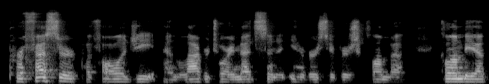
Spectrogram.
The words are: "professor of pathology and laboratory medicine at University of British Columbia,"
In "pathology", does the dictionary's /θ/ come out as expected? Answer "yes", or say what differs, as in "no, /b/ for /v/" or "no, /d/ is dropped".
yes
